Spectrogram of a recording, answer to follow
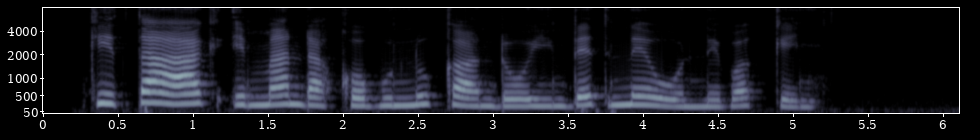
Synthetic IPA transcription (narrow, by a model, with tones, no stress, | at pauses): kɪ˦t̪a˦kɪ˨ma˦nda˨ko˨bu˨nu˦ka˨ndo˨i˨nde˦t̪ne˦o˨ne˨ba˦ke˨ɲ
